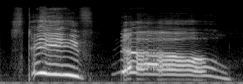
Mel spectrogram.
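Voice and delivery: high, loud, drawn-out wail; melodramatic, stretched-out shout; mock anguished cry. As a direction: cry out as if begging Steve to stop. Acting out a cry to Steve.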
